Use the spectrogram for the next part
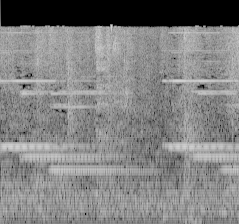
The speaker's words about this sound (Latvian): Paldies, lūdzu zvanu.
